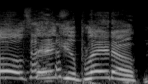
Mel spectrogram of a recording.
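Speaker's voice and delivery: high, babyish mock voice; mocking toddler parody; mock childish thanks. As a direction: thank them like a pleased toddler. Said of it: "And they go".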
